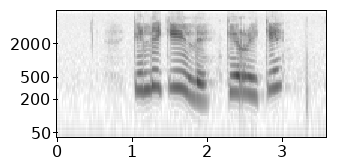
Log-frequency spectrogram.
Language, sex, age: Northern Sotho, female, 20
